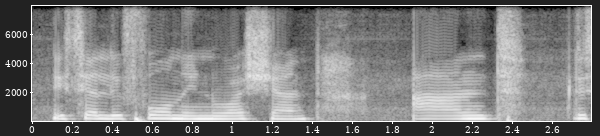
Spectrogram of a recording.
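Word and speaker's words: телефон: But unlike the English, it's pronounced telephone, telephone. And in English, telephone, it sounds exactly the same if I'm not wrong. So yeah, that's another word that sounds exactly like English, telephone.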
